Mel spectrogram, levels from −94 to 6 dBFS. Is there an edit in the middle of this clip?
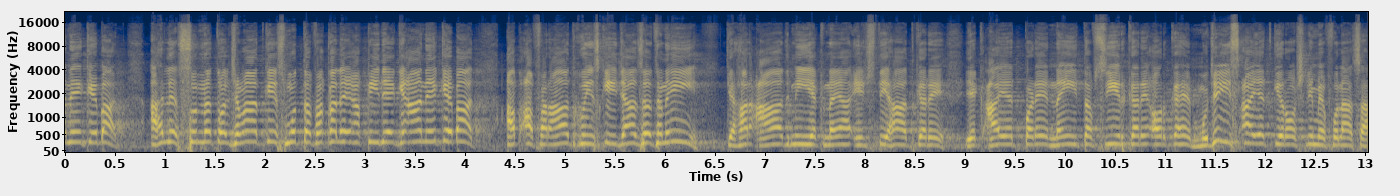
no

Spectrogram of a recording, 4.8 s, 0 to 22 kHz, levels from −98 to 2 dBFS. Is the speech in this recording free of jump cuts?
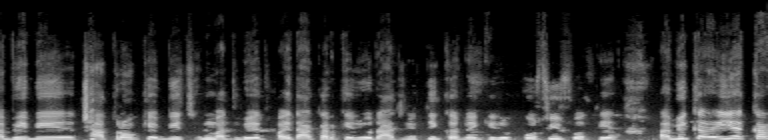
yes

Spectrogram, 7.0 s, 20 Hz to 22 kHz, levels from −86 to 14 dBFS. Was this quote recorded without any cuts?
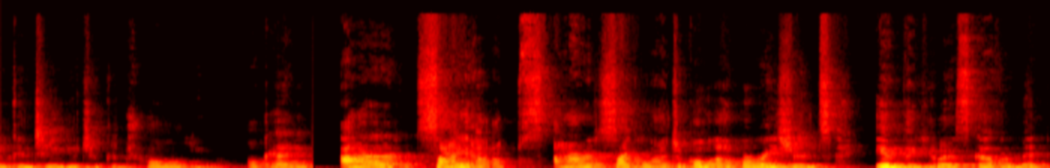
no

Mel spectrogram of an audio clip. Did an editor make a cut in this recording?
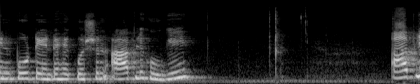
no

